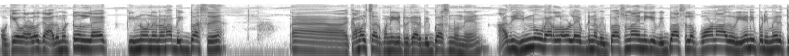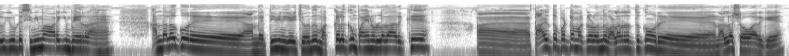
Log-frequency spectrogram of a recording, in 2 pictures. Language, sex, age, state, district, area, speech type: Tamil, male, 18-30, Tamil Nadu, Nagapattinam, rural, spontaneous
